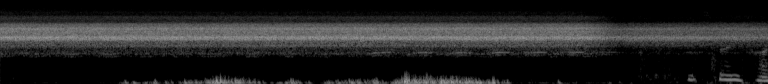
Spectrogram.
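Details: A dense, unbroken, high-pitched drone of cicadas in the hot Australian summer bush, with a man talking over it.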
